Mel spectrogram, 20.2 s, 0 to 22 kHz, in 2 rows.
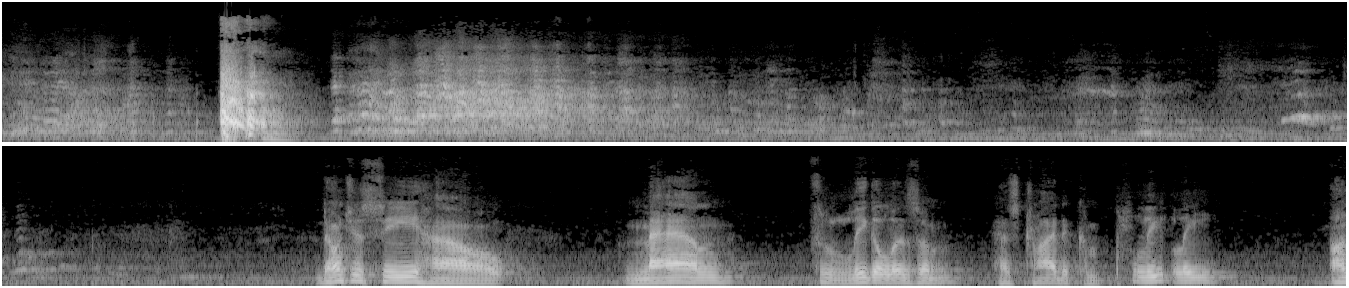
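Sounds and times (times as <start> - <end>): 
laughter: 0.0 - 11.6
sharp loud cough with rough breathy rasp: 1.6 - 2.4
speech: 12.5 - 14.0, 14.8 - 15.6, 16.2 - 19.3.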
